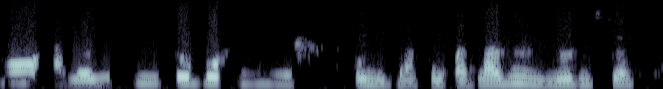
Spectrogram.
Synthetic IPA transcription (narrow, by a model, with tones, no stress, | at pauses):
mɔ̃˦a˨jɛ˧ɾi˦ki˦to˦bo˦fĩ˧jĩ˧˨ | o˧lu˨ɡ͡ba˨ko˨˦k͡pa˨da˨˦ɾi˦˨ɾĩ˨lo˨˦ɾi˧sɛ˦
